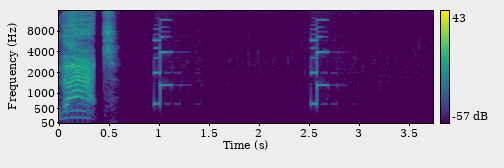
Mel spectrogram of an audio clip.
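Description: A menu chime beeps a few times.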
